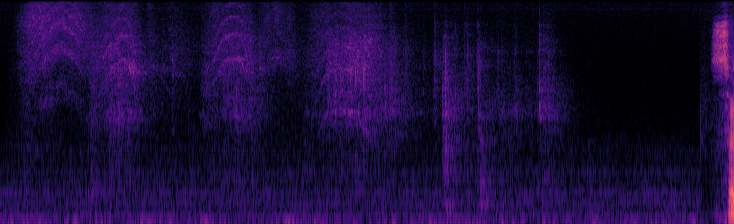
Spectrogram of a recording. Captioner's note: tape measurer squeaking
